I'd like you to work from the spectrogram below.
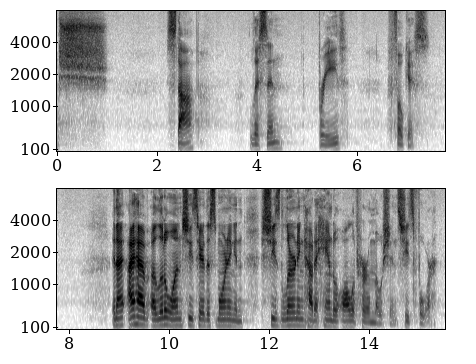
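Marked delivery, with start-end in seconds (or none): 0.0-7.4 gentle, soft whisper, barely there. Speaker voices the Spirit speaking when so much is happening, soft gentle voice. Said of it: "soft, gentle voice of the Spirit going".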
